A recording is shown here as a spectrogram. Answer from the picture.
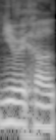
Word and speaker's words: NeuRecall: Am I pronouncing it right? I say NeuRecall. Are you saying NeuRecall? No, NeuRecall is good. NeuRecall is good. Excellent. New for neuroscience recall from memory.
